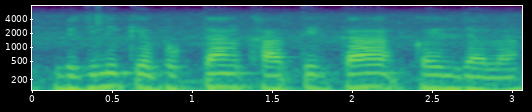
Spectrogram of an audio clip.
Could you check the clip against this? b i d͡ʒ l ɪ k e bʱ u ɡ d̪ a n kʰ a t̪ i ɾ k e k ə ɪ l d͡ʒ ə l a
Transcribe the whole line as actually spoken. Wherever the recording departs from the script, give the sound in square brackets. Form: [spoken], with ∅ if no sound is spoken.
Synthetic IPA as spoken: b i d͡ʒ l [i] k e bʱ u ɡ [t̪] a n kʰ a t̪ i ɾ k [a] k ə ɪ l d͡ʒ [a] l a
